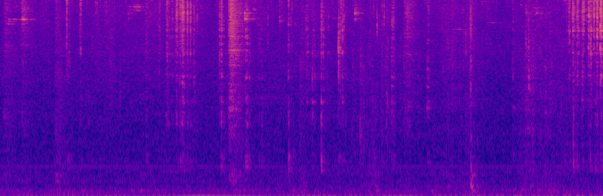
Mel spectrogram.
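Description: Faint scattered clicks and scratches of a budgie moving about in a wooden nest box, over a low steady hum.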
